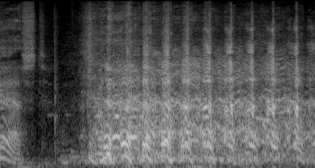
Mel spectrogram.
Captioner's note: laughter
